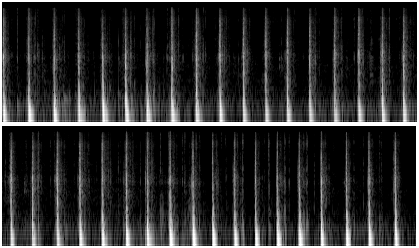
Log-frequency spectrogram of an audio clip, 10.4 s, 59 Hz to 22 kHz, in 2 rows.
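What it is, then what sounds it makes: Leather-gloved hands clapping. Hands wearing a pair of black leather gloves clap and flex together in a steady rhythm. About 39 dull, low-heavy claps come roughly three to four per second, each with a very short decay and only a faint high edge.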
